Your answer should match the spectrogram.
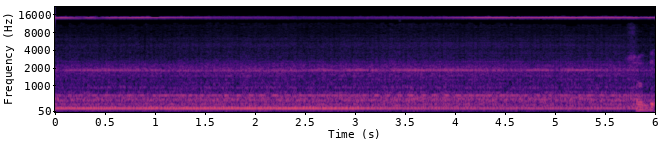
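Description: Steady low hum from the amplifier test setup running at full output into a 2-ohm load. It cuts off suddenly near the end as the amplifier shuts down, unstable at 130 volts peak to peak.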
